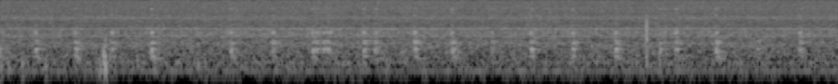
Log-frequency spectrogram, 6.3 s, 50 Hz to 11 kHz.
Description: Brand new Western Digital Caviar Green 2.0TB SATA drive. Clicking every second.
